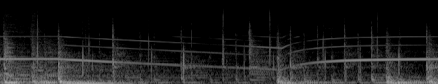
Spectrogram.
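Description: Police siren wailing: a held tone slowly falls in pitch, then sweeps quickly back up about three seconds in. Background music plays under it.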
